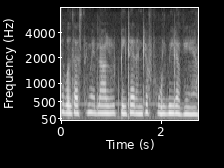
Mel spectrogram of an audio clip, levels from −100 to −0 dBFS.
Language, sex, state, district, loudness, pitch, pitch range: Hindi, female, Chhattisgarh, Kabirdham, -15 LUFS, 200 Hz, 195-205 Hz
